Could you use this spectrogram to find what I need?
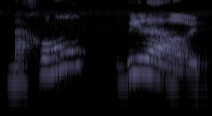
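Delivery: slow, drawn-out French attempt; bad French accent. Shown as a demonstration. Host naming where the wine is from, bad French accent. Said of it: "and I do a bad accent".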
